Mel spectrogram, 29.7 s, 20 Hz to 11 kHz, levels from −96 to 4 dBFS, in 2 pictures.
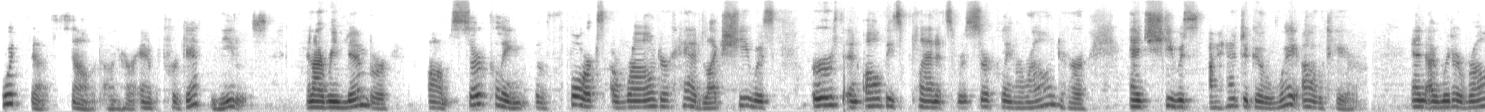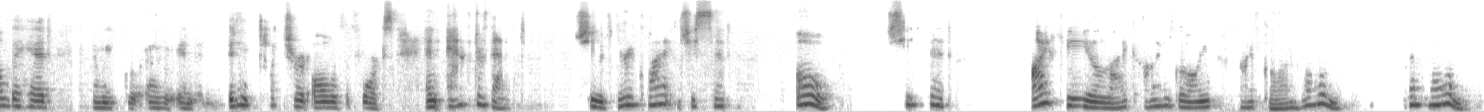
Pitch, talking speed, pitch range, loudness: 180 Hz, 165 wpm, 165-215 Hz, -33 LUFS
